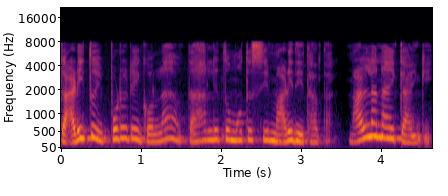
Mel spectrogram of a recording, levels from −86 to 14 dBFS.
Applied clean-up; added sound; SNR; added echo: none; none; none; none.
